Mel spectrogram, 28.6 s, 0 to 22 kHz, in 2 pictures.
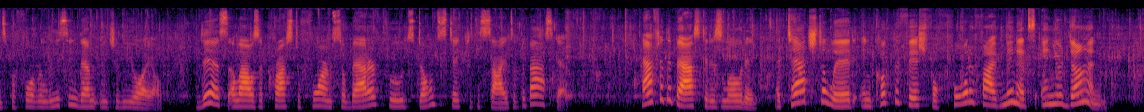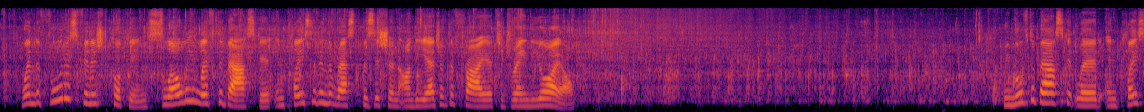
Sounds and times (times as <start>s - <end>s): Speech: 0.0s - 7.1s, 8.0s - 13.8s, 14.6s - 21.5s, 26.9s - 28.6s
Frying (food): 0.0s - 28.6s.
